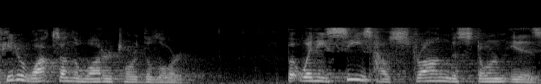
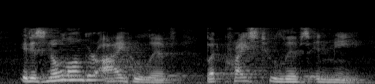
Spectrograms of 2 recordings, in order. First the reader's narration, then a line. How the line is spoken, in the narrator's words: says St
